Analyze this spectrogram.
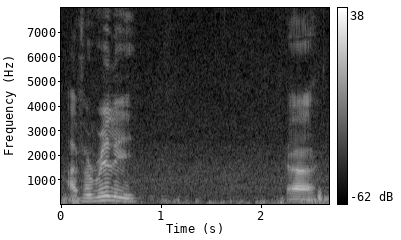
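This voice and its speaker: With a non-native accent, a man talks at a very slow pace. His voice sits at medium pitch. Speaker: crafts YouTuber. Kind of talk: tutorial. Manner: halting.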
